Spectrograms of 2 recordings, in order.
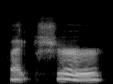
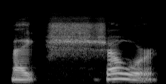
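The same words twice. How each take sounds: First: "sure" said the standard way, like "shur"; plain textbook "sure"; standard pronunciation. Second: "sure" drawn out as "shoor-er" in the mountain way; mountain pronunciation. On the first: The boy playing Zeke showing the wrong way to say sure. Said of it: "It's not 'make sure.'". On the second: The boy playing Zeke teaching the mountain way, saying sure. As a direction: say "sure" like "shoo-uh". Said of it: "You're supposed to say". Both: Shown as a demonstration.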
